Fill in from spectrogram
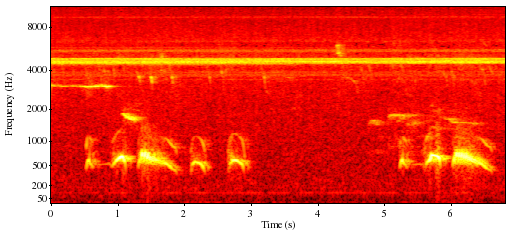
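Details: Spotted dove call played to lure birds in gardens and rice fields: a phrase of soft low coos with a longer drawn note, pausing about two seconds before repeating, over a constant thin high tone.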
